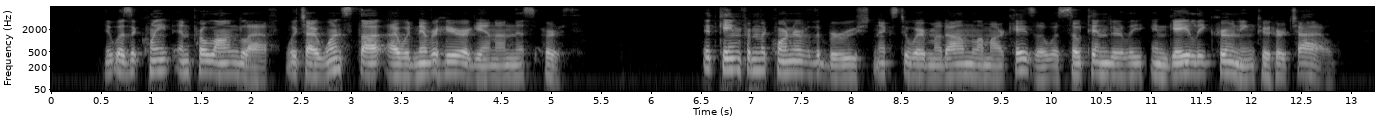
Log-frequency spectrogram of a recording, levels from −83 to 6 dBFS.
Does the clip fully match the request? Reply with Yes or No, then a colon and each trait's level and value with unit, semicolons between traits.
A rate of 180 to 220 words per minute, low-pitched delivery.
Yes: average, 190 wpm; low, 125 Hz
